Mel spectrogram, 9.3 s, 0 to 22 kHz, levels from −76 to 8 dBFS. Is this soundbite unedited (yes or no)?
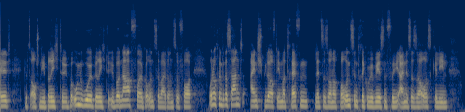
yes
